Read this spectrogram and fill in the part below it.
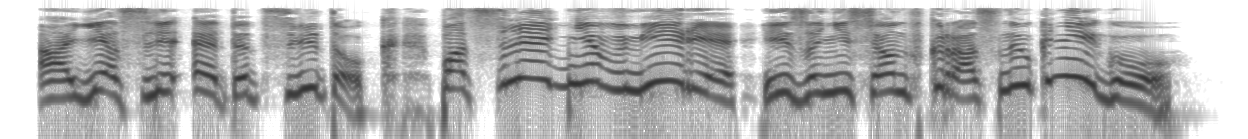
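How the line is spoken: Amused question. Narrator (Russian): спросил крыс и сам же засмеялся

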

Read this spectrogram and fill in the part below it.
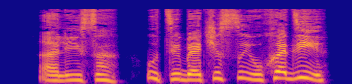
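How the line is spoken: Shouted. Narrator (Russian): Прокричал Додо

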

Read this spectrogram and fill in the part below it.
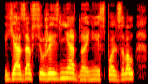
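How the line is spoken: Indignant holding forth. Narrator (Russian): принялся возмущенно вещать Микки

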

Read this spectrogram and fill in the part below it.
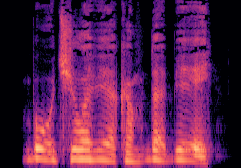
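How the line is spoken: Hoarse wheeze. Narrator (Russian): прохрипел тот

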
